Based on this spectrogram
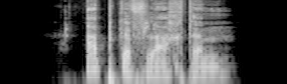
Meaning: strong dative masculine/neuter singular of abgeflacht
- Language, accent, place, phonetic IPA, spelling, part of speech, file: German, Germany, Berlin, [ˈapɡəˌflaxtəm], abgeflachtem, adjective, De-abgeflachtem.ogg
